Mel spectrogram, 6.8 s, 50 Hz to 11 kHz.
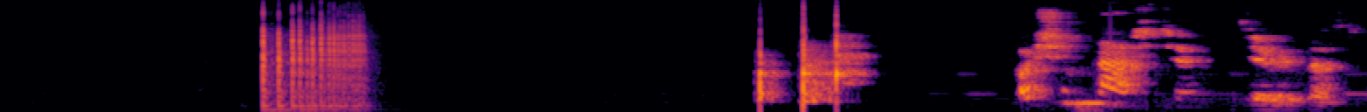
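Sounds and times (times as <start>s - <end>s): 
dice clattering onto a hard table for a constitution check: 1.3s - 2.0s
speech: 5.2s - 6.8s.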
